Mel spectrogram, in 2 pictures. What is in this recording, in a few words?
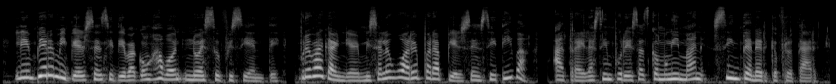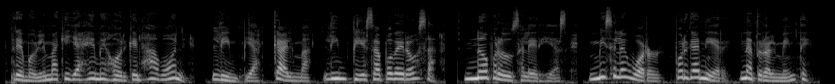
Micellar Water VO; Garnier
